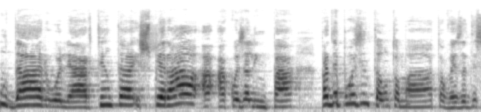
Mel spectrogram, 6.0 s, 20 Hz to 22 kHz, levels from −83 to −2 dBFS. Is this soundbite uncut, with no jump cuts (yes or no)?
yes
